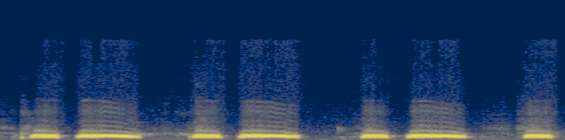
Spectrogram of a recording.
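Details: Cooing of a decoy spotted dove luring wild doves: repeated two-part phrases, a clipped note then a longer hollow descending coo, about four pairs over a quiet background.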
